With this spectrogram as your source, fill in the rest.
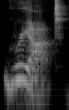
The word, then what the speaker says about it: griot: a term right now which is griot it's spelled g-r-i-o-t-e and that's a french term for an ancient west african tradition of oral history and the term griot are the female oral historians and the term grio which is spelled g-r-i-o-t are the male oral historians this ancestor was our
